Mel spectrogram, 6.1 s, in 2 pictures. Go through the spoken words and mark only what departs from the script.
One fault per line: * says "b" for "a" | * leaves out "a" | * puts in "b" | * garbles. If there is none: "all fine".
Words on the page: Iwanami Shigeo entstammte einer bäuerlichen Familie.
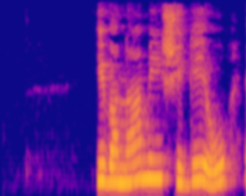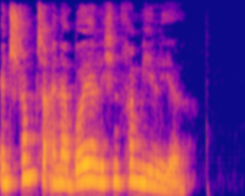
all fine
